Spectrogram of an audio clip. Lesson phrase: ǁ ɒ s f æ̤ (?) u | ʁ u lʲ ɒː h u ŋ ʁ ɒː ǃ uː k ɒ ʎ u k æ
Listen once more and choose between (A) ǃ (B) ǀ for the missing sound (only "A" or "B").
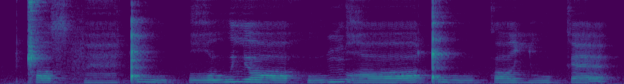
A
